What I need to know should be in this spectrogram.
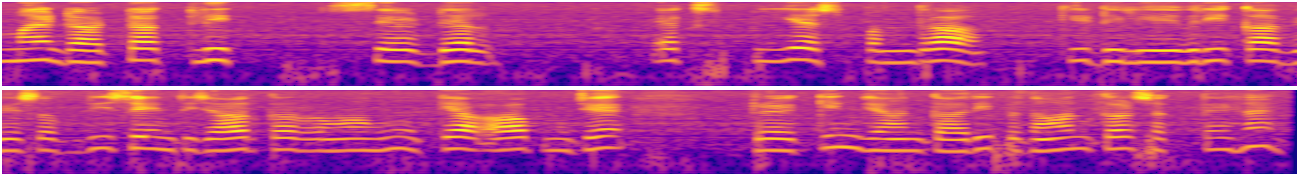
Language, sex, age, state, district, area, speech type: Hindi, female, 45-60, Uttar Pradesh, Sitapur, rural, read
